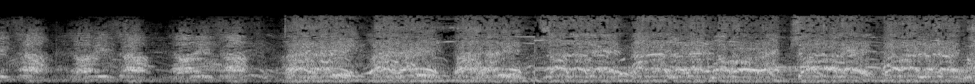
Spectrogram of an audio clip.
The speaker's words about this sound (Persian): در گرده همایی سال پیش همچنین برای نخستین بار فریادهای جاوید شاه و به مناسبت نزدیکی 9 آبان زادروز شاهزاده رضا پهلوی شعارهایی سر داده گشت.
